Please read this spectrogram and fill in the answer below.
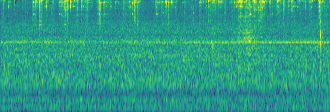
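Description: Steady, faint background noise with a thin high tone running through it; no distinct sounds stand out.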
